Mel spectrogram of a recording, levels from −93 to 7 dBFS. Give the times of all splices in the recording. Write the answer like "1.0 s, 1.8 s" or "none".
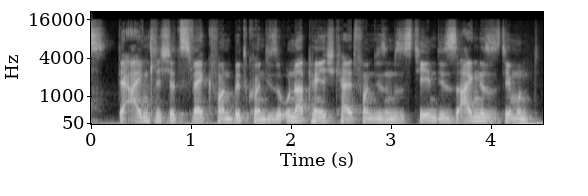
none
